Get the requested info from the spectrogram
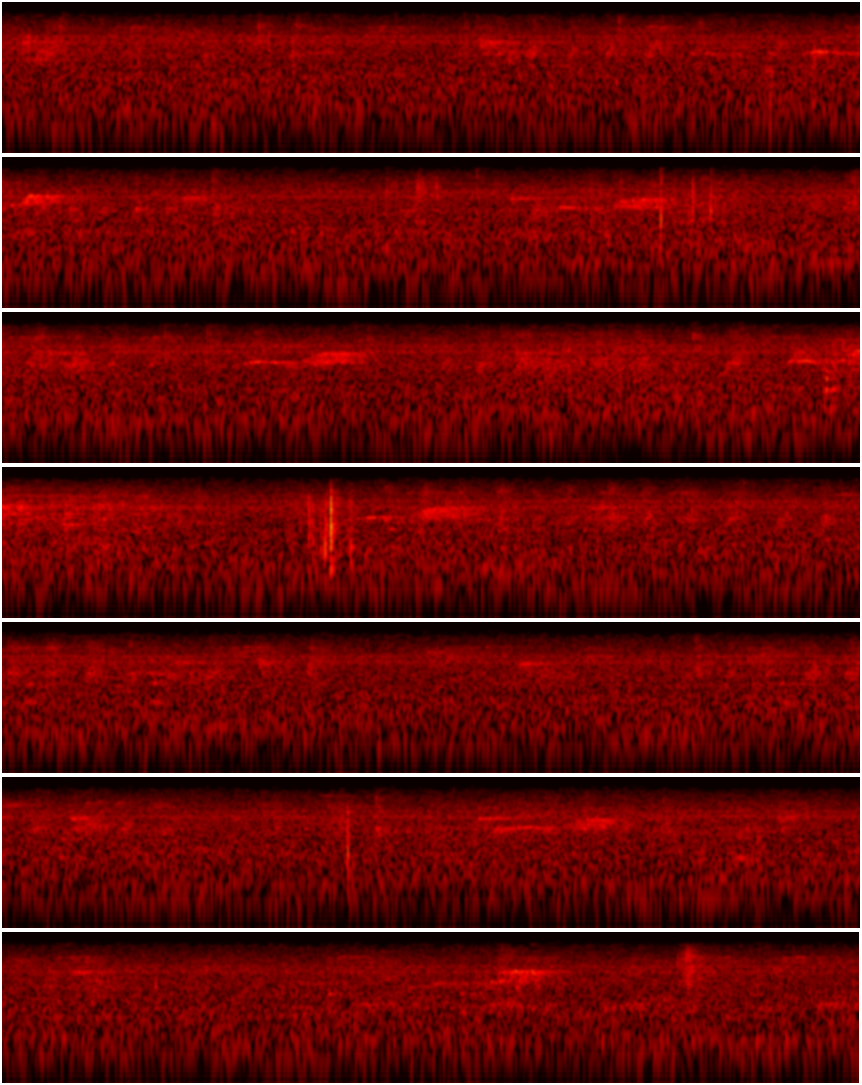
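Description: Quiet woodland morning ambience: short high bird chirps every second or two over a faint steady drone of insects, with one sharp click about halfway through.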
